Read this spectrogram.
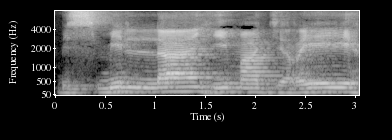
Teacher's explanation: bacaan ini berarti membaca fathah yang condong ke kasrah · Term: imalah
